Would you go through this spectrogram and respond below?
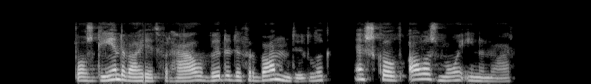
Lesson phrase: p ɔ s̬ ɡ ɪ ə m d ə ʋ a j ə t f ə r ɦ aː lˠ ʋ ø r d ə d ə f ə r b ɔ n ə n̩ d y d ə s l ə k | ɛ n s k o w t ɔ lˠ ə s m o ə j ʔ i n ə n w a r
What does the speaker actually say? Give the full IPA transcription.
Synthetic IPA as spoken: p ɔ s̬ ɡ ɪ ə n d ə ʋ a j ə t f ə r ɦ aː lˠ ʋ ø r d ə d ə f ə r b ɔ n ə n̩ d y d ə l ə k | ɛ n s k o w t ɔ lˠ ə s m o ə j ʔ i n ə n w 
